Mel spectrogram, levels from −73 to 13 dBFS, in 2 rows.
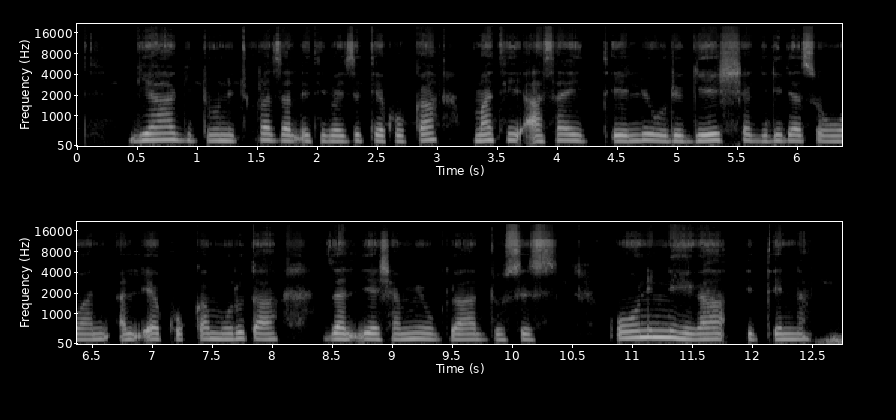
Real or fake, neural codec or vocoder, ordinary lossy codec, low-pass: real; none; Opus, 16 kbps; 19.8 kHz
